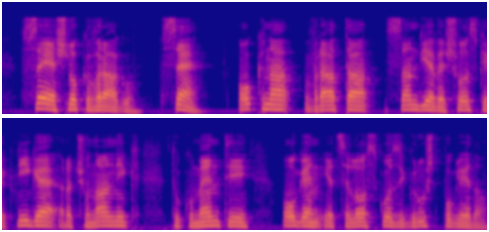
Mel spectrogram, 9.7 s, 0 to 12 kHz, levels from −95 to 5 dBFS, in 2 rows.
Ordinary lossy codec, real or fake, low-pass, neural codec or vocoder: none; real; 7.2 kHz; none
